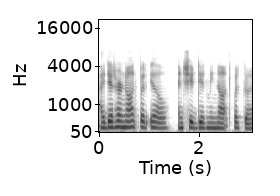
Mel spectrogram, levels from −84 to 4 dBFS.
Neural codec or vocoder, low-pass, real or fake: codec, 24 kHz, 1.2 kbps, DualCodec; 7.2 kHz; fake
